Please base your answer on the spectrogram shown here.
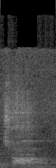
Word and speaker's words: Chiong: is at the common core again i'm chong for everything to drive the CH i 0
